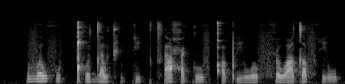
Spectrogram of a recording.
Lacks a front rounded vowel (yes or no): yes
